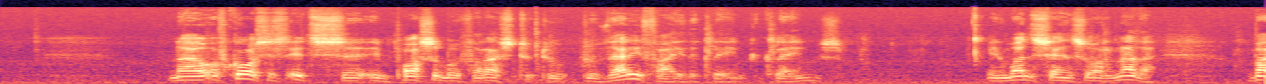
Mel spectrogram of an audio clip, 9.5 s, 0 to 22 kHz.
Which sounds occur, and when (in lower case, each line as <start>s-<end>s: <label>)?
0.0s-9.4s: background noise
0.2s-1.0s: breathing
1.3s-6.5s: male speech
7.3s-8.6s: male speech
8.7s-9.2s: breathing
